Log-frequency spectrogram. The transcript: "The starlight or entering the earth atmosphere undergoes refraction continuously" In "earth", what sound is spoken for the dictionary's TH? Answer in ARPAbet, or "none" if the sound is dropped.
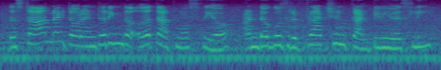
T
